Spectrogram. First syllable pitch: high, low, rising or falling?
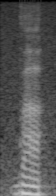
low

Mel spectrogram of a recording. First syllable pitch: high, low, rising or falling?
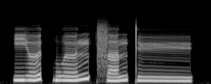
rising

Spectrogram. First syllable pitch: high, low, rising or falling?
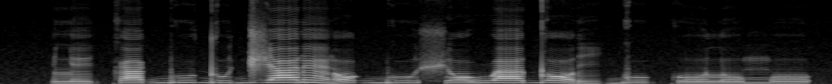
low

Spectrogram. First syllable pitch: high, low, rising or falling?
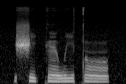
low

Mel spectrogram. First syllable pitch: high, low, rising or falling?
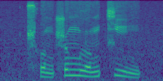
low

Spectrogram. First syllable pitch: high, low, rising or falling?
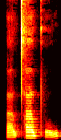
low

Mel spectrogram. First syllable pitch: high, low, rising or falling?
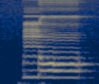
high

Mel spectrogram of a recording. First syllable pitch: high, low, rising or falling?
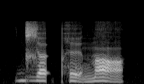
high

